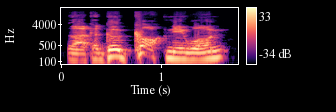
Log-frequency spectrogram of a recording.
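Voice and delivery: loud, high, put-on Cockney; Cockney accent. Painter shows off the British accent he likes, loud Cockney. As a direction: belt it out in broad Cockney. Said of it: "I do like a good British accent".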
